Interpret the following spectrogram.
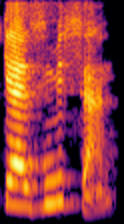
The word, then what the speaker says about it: gəzmişsən: Например, «sen gəzmişsən» пишется, а произносится «sen gəzmisən».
